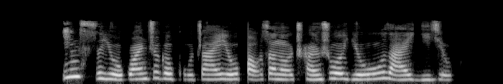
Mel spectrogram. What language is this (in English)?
Chinese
